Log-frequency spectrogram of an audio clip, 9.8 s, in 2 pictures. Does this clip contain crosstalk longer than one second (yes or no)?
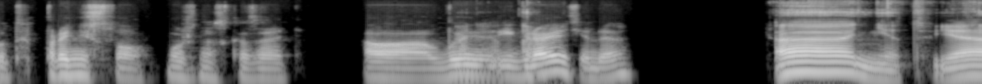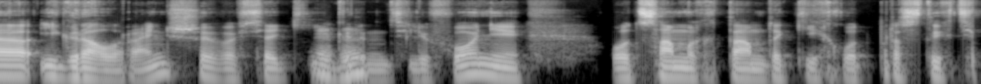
no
